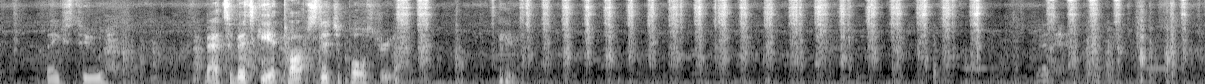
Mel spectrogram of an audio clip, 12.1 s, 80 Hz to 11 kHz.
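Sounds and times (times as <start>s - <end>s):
ratchet tool clicking: 4.0s - 4.4s, 5.2s - 9.9s.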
